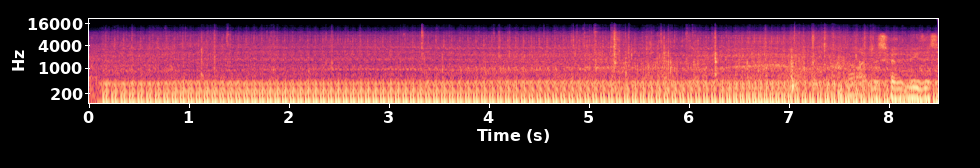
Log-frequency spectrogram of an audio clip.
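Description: A motorcycle engine runs steadily nearby through an overgrown lane, a loud even throbbing drone with faint twig and branch rustle on top.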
